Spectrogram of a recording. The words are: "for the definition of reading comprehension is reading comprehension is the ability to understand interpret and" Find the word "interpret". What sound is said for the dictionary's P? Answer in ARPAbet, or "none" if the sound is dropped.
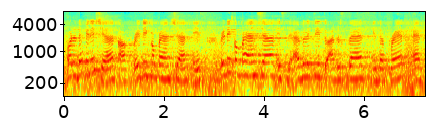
F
